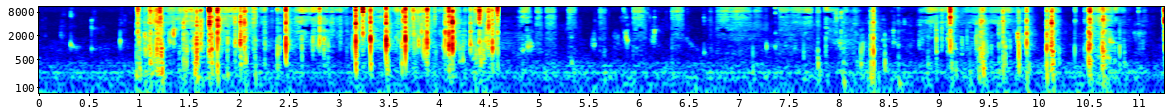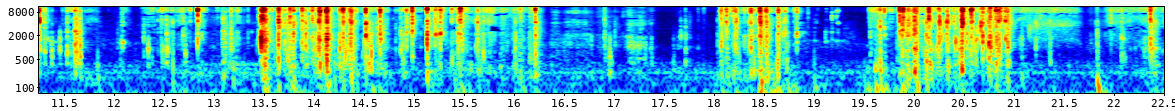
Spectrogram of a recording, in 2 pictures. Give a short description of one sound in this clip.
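A plastic snack pouch crinkles and rustles in someone's hands.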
